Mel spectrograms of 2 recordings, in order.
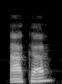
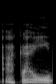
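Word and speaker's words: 赤: the other one that that one is just pronounced AKA not Akai there which sometimes I tend to do cuz I I think I learned Akai before just AKA itself um the rest yasumi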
